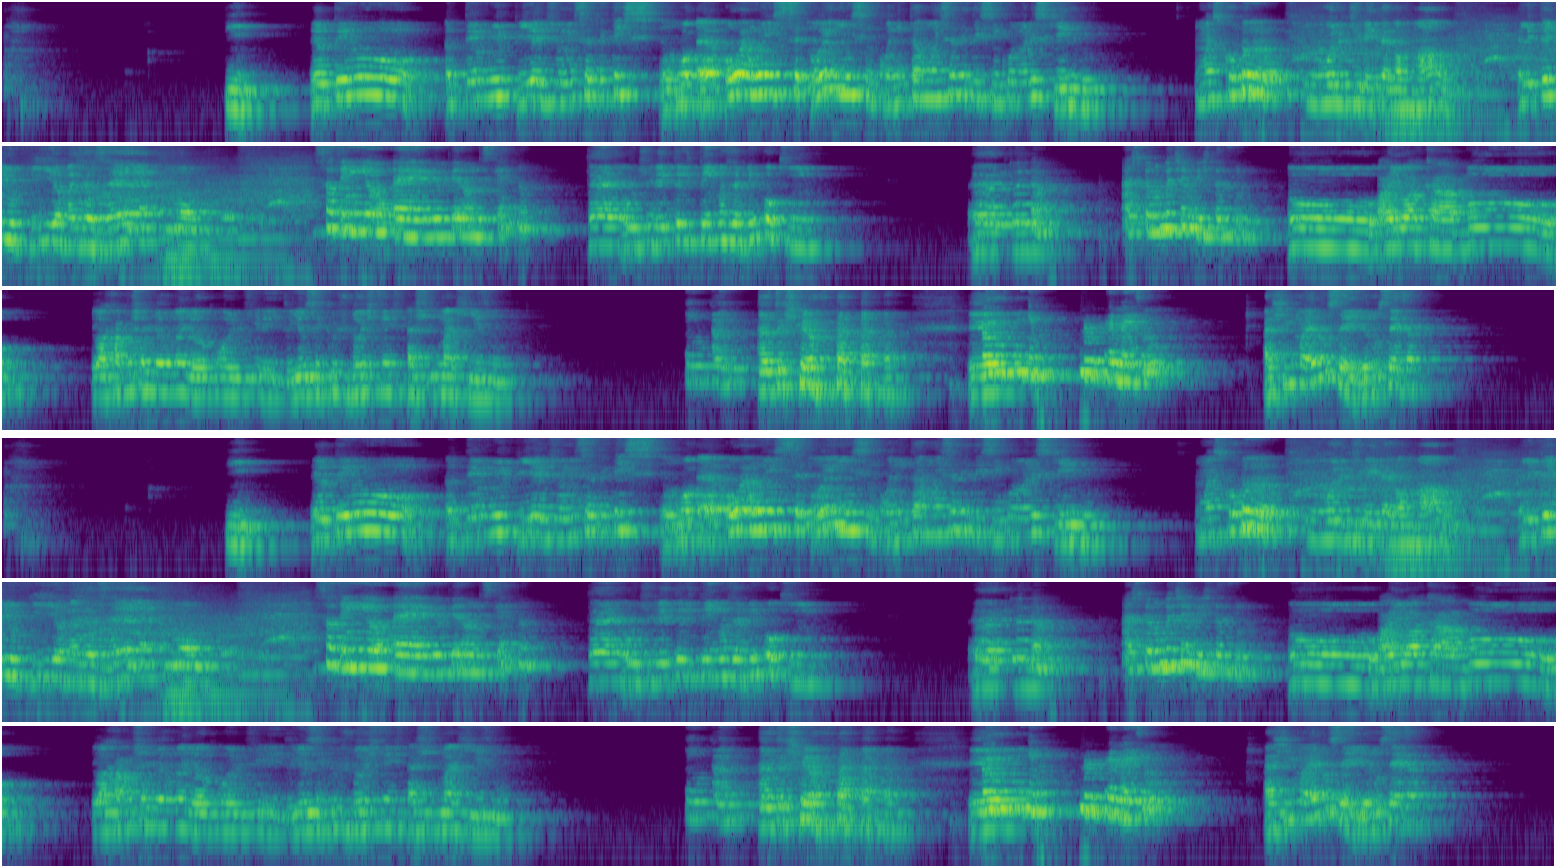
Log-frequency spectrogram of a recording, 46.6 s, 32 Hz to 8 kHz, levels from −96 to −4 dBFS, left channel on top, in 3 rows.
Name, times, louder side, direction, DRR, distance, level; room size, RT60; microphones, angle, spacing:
voice 1, 2.2-2.6 3.1-4.1 4.4-11.0 11.9-12.5 13.0-14.5 15.1-17.5 21.4-23.7 25.2-25.8 28.4-31.3 32.0-36.1 38.2-38.3 38.6-41.1 43.7-45.2, left 3 dB, 70° left, 0 dB, 0.4 m, -31 dB
voice 2, 12.4-12.7 16.9-17.9 18.6-20.8 25.3-26.1 26.7-28.0 37.9-38.4 40.9-41.4 41.8-42.7, left 1 dB, 15° left, -2 dB, 0.6 m, -29 dB
sound 1, 12.8-18.6, equal, 25° right, 1.0 m, -46 dB
3.7 x 3.0 x 2.9 m, 1.1 s
head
